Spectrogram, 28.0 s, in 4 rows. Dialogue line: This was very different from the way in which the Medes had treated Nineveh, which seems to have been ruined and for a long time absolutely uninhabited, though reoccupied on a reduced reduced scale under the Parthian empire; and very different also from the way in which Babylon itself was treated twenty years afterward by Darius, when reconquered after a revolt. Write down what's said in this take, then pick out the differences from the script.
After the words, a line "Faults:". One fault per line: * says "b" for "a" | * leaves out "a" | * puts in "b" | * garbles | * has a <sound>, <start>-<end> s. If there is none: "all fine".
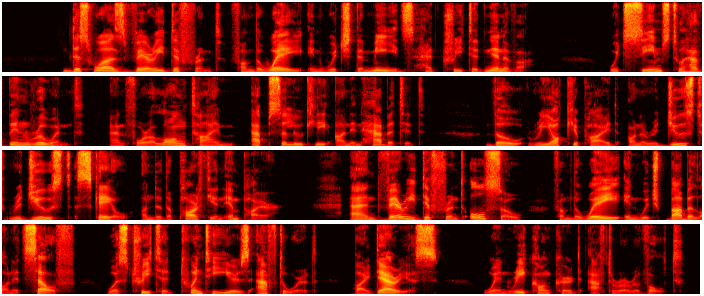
This was very different from the way in which the Medes had treated Nineveh, which seems to have been ruined and for a long time absolutely uninhabited, though reoccupied on a reduced reduced scale under the Parthian empire; and very different also from the way in which Babylon itself was treated twenty years afterward by Darius, when reconquered after a revolt.
Faults:
all fine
